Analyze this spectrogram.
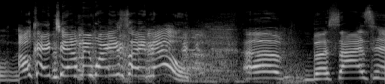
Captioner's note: audience laughs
